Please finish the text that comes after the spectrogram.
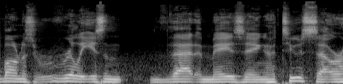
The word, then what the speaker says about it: Hattusa: Hattusa, or Hattusha, apparently I should say. Someone left a comment getting a little bit upset about that. Apparently it's pronounced Hattusha, not Hattusa, which I have been calling it.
